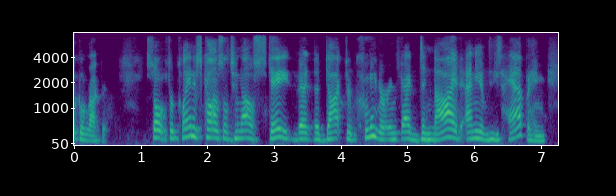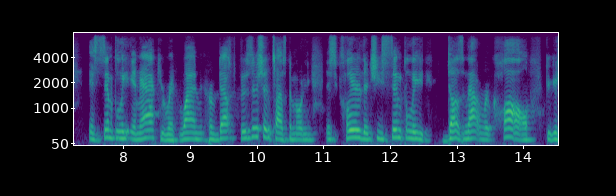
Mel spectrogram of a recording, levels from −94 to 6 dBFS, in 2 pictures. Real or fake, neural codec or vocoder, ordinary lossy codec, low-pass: fake; codec, 16 kHz, 1 kbps, FreqCodec, larger model; Opus, 64 kbps; 7.2 kHz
